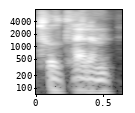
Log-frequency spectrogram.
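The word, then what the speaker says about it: Tulkarm: That's um that's that's a city um outside of the Nabasin area called Tulkam where one of the refugee camps this year was brutally brutally assaulted.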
